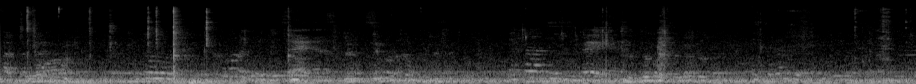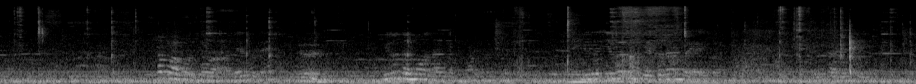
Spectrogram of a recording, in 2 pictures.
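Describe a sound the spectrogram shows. Chopsticks click against a bowl.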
